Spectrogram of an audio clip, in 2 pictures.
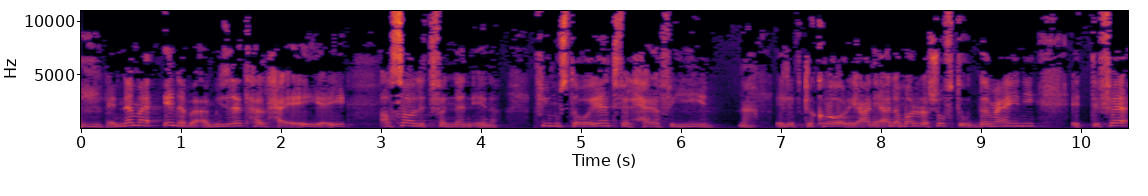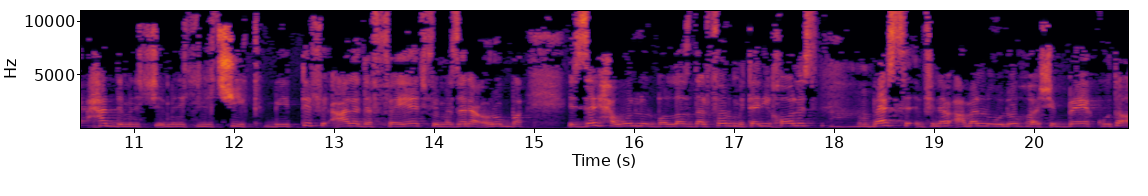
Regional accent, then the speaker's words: Luxor, Luxor Governorate, Egypt; احنا بما ان عندنا في الاقصر تلت اثار العالم

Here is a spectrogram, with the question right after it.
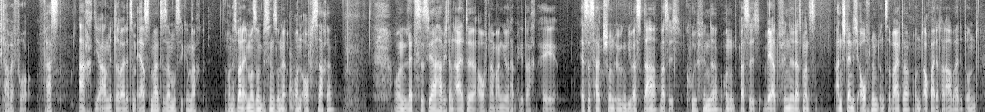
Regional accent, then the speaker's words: Baden-Württemberg, Germany; now in Kiel, Germany; Und ich wohne derzeit in Kiel, stamme allerdings auch aus dem Umland Stuttgart.

